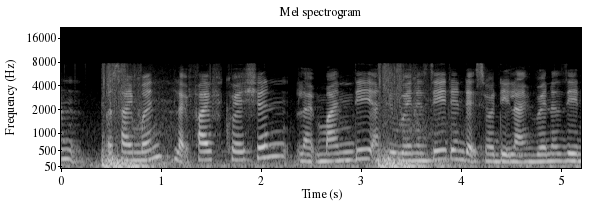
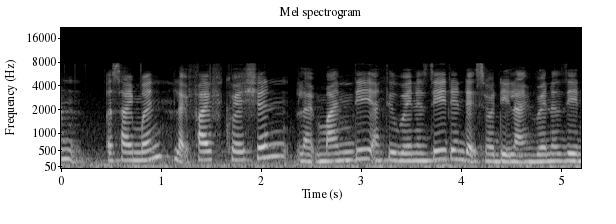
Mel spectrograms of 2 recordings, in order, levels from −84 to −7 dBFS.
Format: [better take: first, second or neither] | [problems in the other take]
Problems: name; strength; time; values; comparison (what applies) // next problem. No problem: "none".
second | background sound (Boom); 3 dB below the speech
